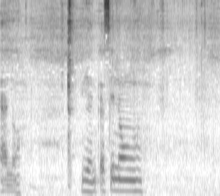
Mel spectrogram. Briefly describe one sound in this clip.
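A metal ladle stirs in a pot.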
